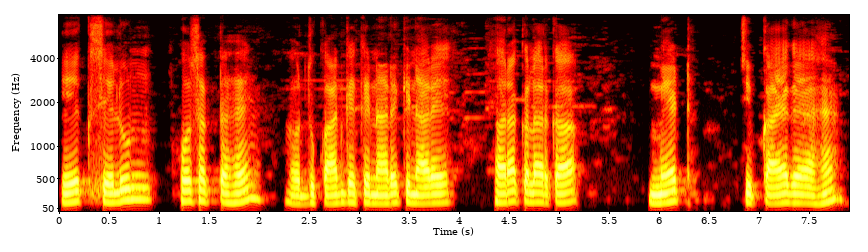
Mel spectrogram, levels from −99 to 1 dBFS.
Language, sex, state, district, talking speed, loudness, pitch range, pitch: Hindi, male, Chhattisgarh, Balrampur, 120 wpm, -15 LUFS, 135-165 Hz, 145 Hz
